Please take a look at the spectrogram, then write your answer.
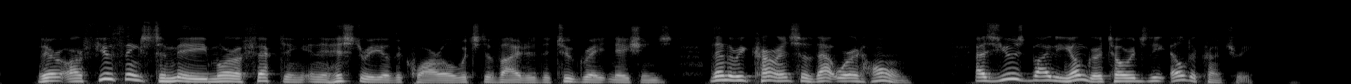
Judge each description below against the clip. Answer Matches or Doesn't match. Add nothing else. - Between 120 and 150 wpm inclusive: Doesn't match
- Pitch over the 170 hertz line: Doesn't match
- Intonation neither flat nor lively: Doesn't match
